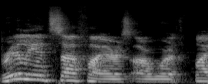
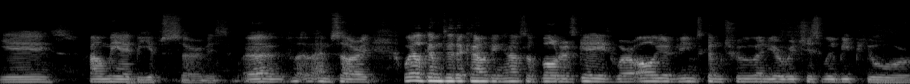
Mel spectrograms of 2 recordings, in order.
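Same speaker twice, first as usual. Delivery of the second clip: put-on bored middle-aged character voice; 6 dB quieter than usual. Voicing a bank clerk greeting the players at the booth: bored middle-aged bank clerk voice. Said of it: "a very bored, middle-aged lady just looks at you".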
